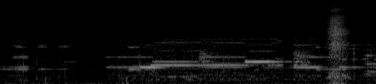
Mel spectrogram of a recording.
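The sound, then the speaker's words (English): A faint ice cream truck jingle, a simple tonal melody, plays outside an apartment as the truck drives past. A short breathy burst of noise comes near the end. “It's parked right outside our apartment. It's coming by. Okay, it's going away. It's driving out. It's leaving. Can you believe that? We never, ever, ever have an ice cream truck.”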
